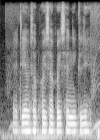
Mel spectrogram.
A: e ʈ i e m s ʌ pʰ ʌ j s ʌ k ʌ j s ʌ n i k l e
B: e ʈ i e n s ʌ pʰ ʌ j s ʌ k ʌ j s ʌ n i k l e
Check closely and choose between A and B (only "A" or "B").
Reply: A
